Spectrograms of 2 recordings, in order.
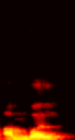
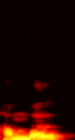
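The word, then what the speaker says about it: humble: पहले लगता था एन लेकिन अब हम क्योंकि इसे अटल इसको हम अंबल इसको हम हिस्टोरिकल नहीं प्रोनाउंस करते हम इसे होटल इसको हम हंबल इसको हम हिस्टोरिकल हिस्टोरिकल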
